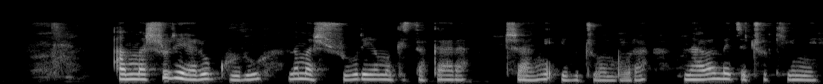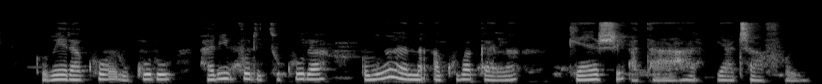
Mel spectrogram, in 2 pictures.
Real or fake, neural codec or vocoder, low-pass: real; none; 7.2 kHz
